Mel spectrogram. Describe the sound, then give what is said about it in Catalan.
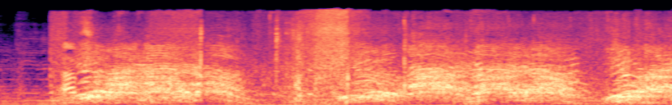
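A loud protest crowd at a demonstration against a coal mine in Germany, as German police remove protesters including Greta Thunberg, chants in unison, voices rising and falling in a steady rhythmic cycle, with shouting and general commotion filling the space throughout. “Parlem de Greta Thunberg i aquest és el moment en què la policia alemanya la desallotjava eh, precisament d'una manifestació en contra d'una mina de carbó.”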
